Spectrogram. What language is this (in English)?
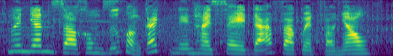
Vietnamese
